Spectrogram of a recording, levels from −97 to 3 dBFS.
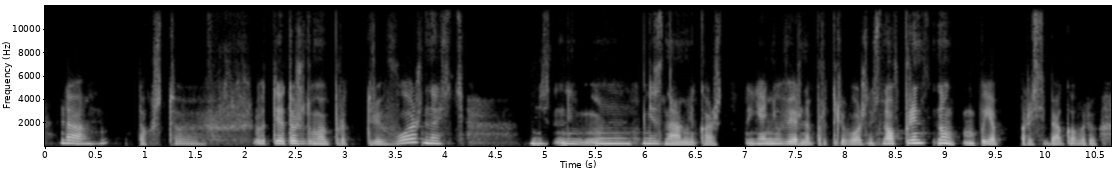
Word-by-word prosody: Да, 235 -5 +2 0.5
так 190 0 -9
что, 195 -2 -10 0.5
вот, 220 -1 -7
я 230 - +6
тоже 230 -2 +2
думаю 200 -3 0
про 195 0 -8 0.2
тревожность. 235 - 0 0.6
Низ 225 -2 -2
н 270 -7 -1 0.6
м, 210 - -8
не 230 -1 +2
знаю, 195 -4 +1
мне 180 0 -2
кажется, 180 -1 -6 0.2
я 210 +1 -1
не 210 0 +2
уверена 195 -3 +1
про 215 - -10
тревожность, 185 +2 -4
но 220 0 +6
в 215 - -22
прин 270 +2 +7
ну, 260 -6 +6
м, 240 - -4
я 190 -1 +1 0.2
про 190 -1 -5
себя 185 0 -5
говорю. 90 0 -7
210 Hz, 170 wpm, -25 LUFS, 190-230 Hz, 0.6 s, прин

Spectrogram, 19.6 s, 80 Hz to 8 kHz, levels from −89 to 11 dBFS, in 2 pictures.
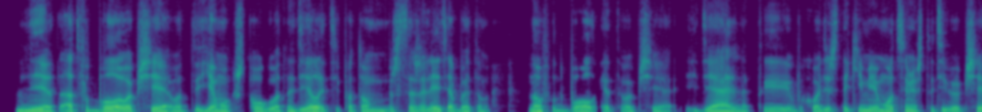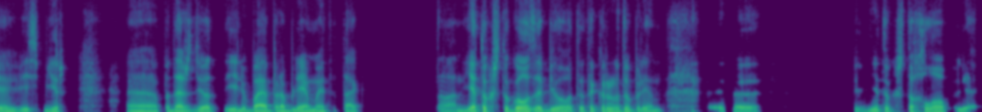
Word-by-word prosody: Нет, 105 -3 +3
от 110 - 0
футбола 120 0 +4
вообще 105 -1 +3
Вот 95 +1 -4
я 105 +4 +1
мог 125 0 0
что 125 - -7
угодно 100 -6 0
делать 135 - +3
и - - -11
потом 100 -3 -3
сожалеть 105 - -1
об 100 - 0
этом, 90 -2 -4 0.4
но 175 +2 +5
футбол- 120 - 0
это 105 -1 -7
вообще 95 -2 -6
идеально. 95 -2 0
Ты 120 +1 -4
выходишь 115 +2 -4
с - - -15
такими 110 +1 -1
эмоциями, 125 -2 +1
что 95 +1 -8
тебе 110 +1 -2
вообще 110 -1 -1
весь 105 +4 -4
мир, 130 +3 -2 0.6
э, 90 -1 0
подождет, 110 +12 +1
и 105 0 0
любая 100 0 +4
проблема- 105 +3 +1
это 95 - -6
так. - - -4 0.7
Ну, 145 - -8
ладно, 100 -7 -4
я 115 +2 +5
только 145 - +2
что 145 - 0
гол 135 -2 +6
забил, 110 -1 +2
вот 100 +5 -2
это 130 -3 -1
круто, 125 +1 +1
блин! 100 -2 -3 0.4
Это 115 0 -3 0.9
мне 115 0 -2
только 120 -1 -4
что 120 - -1
хлопали. 125 - 0
110 Hz, 160 wpm, -23 LUFS, 100-125 Hz, 0.9 s, гол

